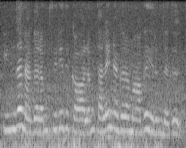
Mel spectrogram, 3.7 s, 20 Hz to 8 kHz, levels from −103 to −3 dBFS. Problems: constant background noise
